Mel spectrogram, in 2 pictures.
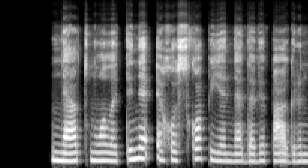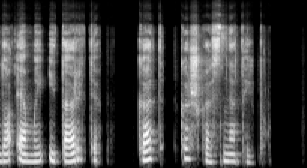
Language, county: Lithuanian, Kaunas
